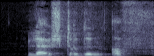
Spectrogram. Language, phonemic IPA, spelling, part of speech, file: Dutch, /ˈlœystərdə(n) ˈɑf/, luisterden af, verb, Nl-luisterden af.ogg
- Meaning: inflection of afluisteren: 1. plural past indicative 2. plural past subjunctive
